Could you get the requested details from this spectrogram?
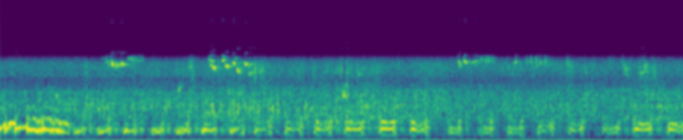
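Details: Pair of kept doves described as having fallen in love, giving a long run of low, pulsing coos repeated about three times a second, with faint high chirps above.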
